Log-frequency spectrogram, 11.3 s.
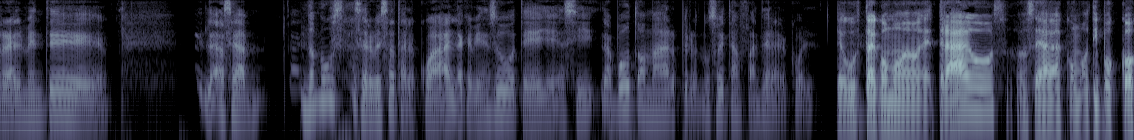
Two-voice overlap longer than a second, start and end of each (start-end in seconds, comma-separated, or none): none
